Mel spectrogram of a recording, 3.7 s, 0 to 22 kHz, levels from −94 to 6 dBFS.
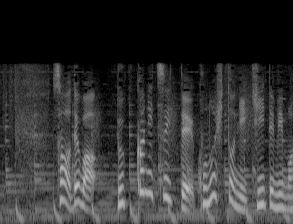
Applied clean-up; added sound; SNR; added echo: none; none; none; none.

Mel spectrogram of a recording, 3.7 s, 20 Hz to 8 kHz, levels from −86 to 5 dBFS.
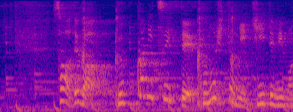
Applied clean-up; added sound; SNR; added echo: none; Cough; 14 dB; reverberation time 2.1 s.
